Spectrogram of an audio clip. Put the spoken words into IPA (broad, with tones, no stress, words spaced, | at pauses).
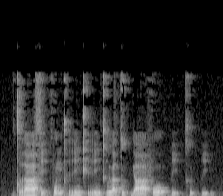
traː˦˥si˦˥t̚fo˥˩n kʰri˧nkʰri˧nkʰlɯ˥˩a̯ tu˨˩k̚jaː˨˩foː˥˩k̚pi˨˩ʔ kʰɯ˨˩k̚pi˦˥ʔ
